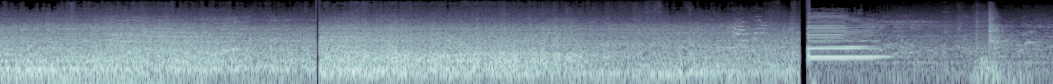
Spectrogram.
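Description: Timber Twister roller coaster train rumbling along its steel track. Near the end, a steady horn-like tone sounds for about a second, then the level drops.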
